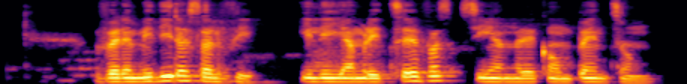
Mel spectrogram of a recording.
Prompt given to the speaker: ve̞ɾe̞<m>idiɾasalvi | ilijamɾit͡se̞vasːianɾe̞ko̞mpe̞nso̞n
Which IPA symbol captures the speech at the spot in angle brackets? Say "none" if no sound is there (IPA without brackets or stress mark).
m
